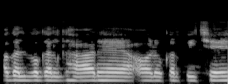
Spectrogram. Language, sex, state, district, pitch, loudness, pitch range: Hindi, female, Jharkhand, Sahebganj, 185 Hz, -17 LUFS, 185-190 Hz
